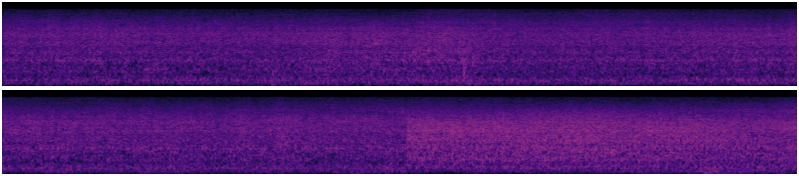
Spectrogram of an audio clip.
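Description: Chunks of spiny dogfish sizzling in hot olive oil in a frying pan with onions and leeks: a steady hiss that gets louder about six seconds in, as more pieces go into the pan.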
